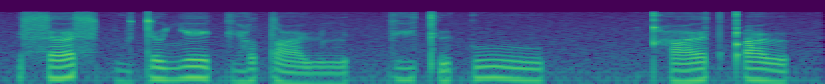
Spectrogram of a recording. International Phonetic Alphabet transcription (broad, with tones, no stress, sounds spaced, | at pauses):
s ɐː˨˦ s p ṳ˩ t ɵ˦˨ ʎ eː˦˨ k e̤˨˦ l tˤ ʉː˩ l | k e̤˨˦ tʼ ɨ˩ k uː˦˨ | qʰ ɐː˨˦ t qʼ ɵ˦˨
